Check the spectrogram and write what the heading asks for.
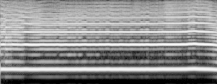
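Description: A radio football commentator's long, held goal cry, one sustained shouted 'Gooool' at a single steady pitch, greeting a penalty kick that has just gone in.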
